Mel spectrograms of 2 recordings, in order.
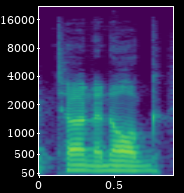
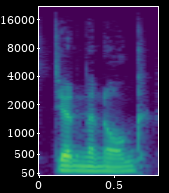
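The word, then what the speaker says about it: Tír na nÓg: On top of the fact that it's very Celtic inspired by Turnanog, and I've definitely butchered the pronunciation of that. Actually, I'm pretty sure it's Tirnanog, but whatever.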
